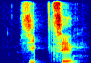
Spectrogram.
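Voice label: "siebzehn", German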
